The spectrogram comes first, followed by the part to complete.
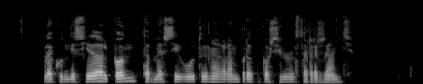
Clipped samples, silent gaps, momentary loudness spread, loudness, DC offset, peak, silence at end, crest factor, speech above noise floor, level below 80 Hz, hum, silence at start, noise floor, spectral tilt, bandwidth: under 0.1%; none; 10 LU; -27 LUFS; under 0.1%; -8 dBFS; 0.7 s; 20 dB; 41 dB; -74 dBFS; none; 0.45 s; -67 dBFS; -5 dB/octave; 11 kHz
